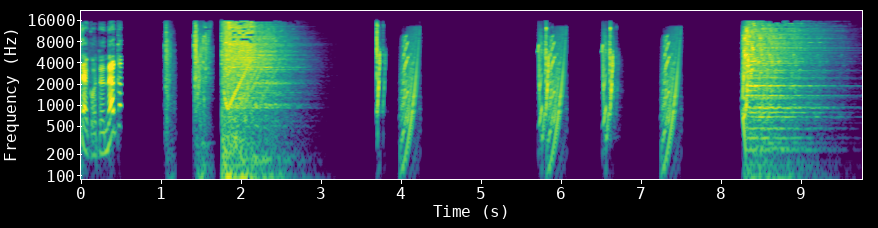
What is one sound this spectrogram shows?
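A video game menu gives short tap sounds.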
